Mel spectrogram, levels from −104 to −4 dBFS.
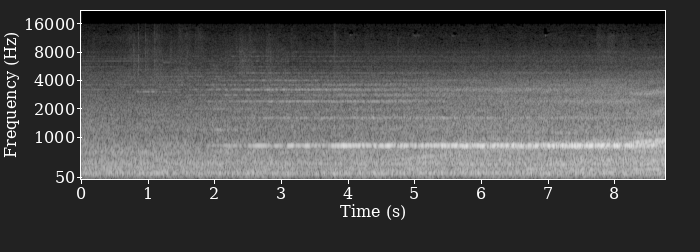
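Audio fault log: No faults heard anywhere in this audio.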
